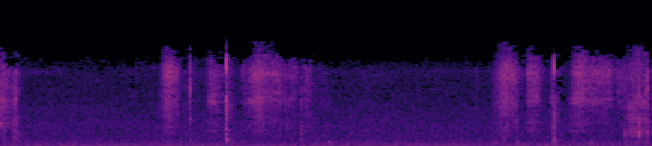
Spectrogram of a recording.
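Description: Pages of a paper photobook turned by hand: soft, brief paper rustles and flicks, a few about a second in and a cluster near the end. A steady low hum runs underneath.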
